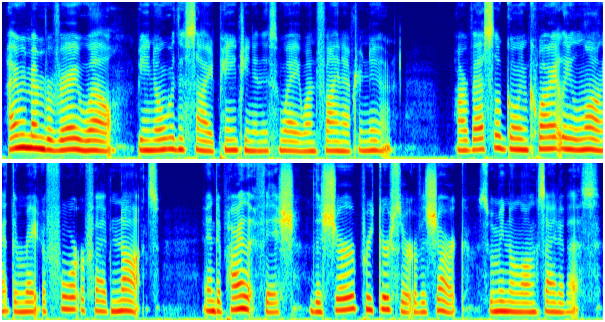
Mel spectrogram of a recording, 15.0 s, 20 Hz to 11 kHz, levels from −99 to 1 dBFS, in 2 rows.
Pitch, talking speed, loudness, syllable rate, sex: 215 Hz, 170 wpm, -17 LUFS, 4.6 syllables/s, female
